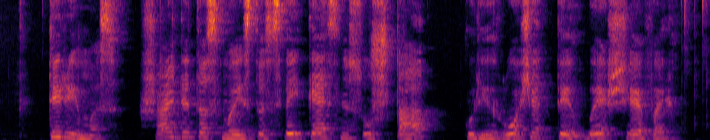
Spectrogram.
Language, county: Lithuanian, Panevėžys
